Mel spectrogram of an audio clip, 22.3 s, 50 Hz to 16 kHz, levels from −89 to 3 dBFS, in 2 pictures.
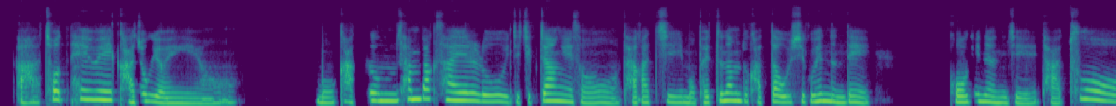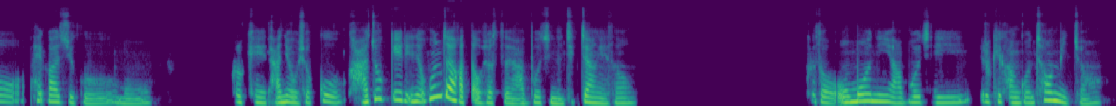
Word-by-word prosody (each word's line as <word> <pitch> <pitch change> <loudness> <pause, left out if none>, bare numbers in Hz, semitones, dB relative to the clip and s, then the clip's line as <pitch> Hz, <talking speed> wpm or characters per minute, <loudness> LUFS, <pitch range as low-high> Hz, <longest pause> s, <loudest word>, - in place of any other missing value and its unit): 아 195 -1 -3
첫 295 -1 +2
해외 295 -2 +4
가족여행이에요. 175 -6 -2 0.8
뭐 185 -3 -2
가끔 245 +4 +1
3 310 +4 +5
박 320 -1 +2
4 275 -2 +2
일로 225 -4 +3
이제 195 -1 -6
직장에서 190 -5 0
다 185 - -3
같이 195 0 -3
뭐 180 -2 -2
베트남도 245 +6 +2
갔다 215 +2 -1
오시고 205 +2 -1
했는데 205 -5 +2 0.8
거기는 205 -2 +1
이제 175 0 -4
다 170 -1 -5
투어 260 -10 0 0.2
해 250 - -1
가지고 180 -6 -3
뭐 165 0 -6 0.8
그렇게 195 -3 -3
다녀오셨고 185 +1 -1
가족끼리는 275 0 +1
혼자 350 -2 +6
갔다 200 - 0
오셨어요, 175 -2 -3
아버지는 170 0 -3
직장에서. 175 -3 -2 1.7
그래서 210 -4 -3
어머니 225 +2 +4
아버지 190 +3 -3
이렇게 215 -1 -3
간 185 -1 -1
건 180 -1 -2
처음이죠. 185 - +1
195 Hz, 265 characters per minute, -23 LUFS, 180-235 Hz, 1.7 s, 혼자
